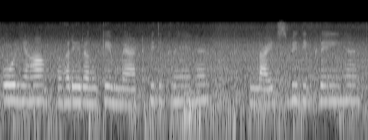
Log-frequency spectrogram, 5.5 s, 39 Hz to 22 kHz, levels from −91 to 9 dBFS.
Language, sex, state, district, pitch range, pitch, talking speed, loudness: Hindi, female, Punjab, Pathankot, 215-235 Hz, 230 Hz, 150 wpm, -19 LUFS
